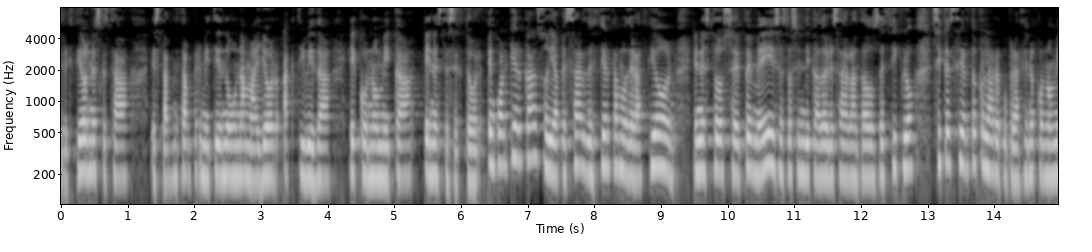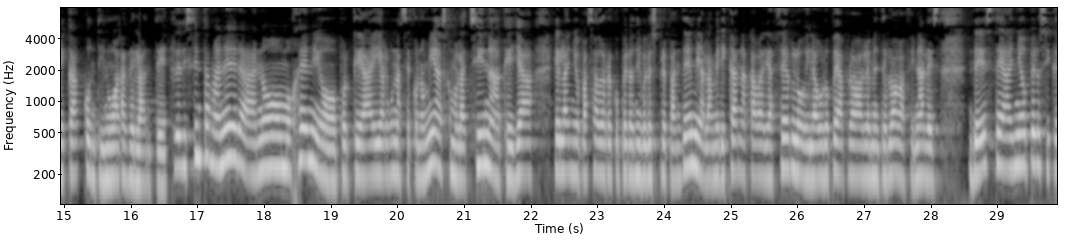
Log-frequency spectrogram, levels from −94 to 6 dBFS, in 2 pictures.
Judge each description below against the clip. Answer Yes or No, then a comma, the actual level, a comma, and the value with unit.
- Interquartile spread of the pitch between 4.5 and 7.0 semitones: No, average, 2.8 semitones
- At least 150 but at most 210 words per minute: Yes, average, 155 wpm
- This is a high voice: Yes, high, 200 Hz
